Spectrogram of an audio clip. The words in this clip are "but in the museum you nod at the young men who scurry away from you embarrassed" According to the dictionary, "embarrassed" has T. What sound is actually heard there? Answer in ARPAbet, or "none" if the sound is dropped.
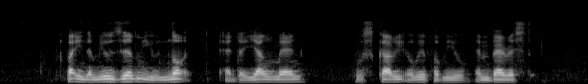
T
